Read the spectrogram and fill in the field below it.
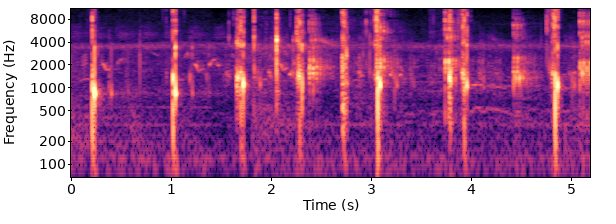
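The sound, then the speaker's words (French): A person makes a series of sharp mouth clicks while approaching gorillas, so the gorillas recognize the people, roughly one every half second to a second, crisp, in an irregular rhythm against a quiet background. “Alors, euh, il nous reconnaît parce que quand on les approche, par exemple, là, on est en train de les approcher et donc je fais une espèce de vocalisation propre à nous, que c'est ce qu'on appelle le claquement.”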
